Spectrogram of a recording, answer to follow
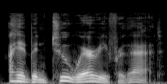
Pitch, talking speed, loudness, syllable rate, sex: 105 Hz, 250 wpm, -16 LUFS, 5.5 syllables/s, male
